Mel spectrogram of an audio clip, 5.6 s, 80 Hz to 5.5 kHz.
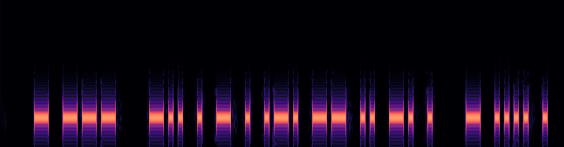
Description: Morse code, heard as a keyed tone, about 25 wpm, 600 Hz. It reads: TO DETERMINE THE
